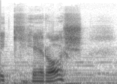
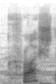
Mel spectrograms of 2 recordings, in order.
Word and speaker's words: crush: برای قسمت بعدی میخوام که درباره کلمه crush صحبت کنم که توی فارسی هم ازش خیلی زیاد استفاده میشه، یعنی با تلفظ اشتباه کراش خیلی ها اینو استفاده میکنن که crush در واقع تلفظ باید بشه، نباید بگید کراش، که در واقع این تلفظ فارسی این کلمه هست.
